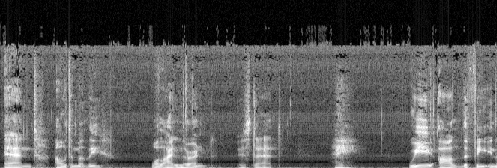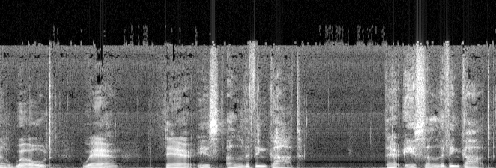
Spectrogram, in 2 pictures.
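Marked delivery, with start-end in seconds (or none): none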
